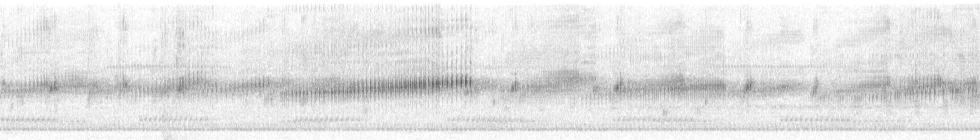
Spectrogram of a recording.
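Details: Night chorus of eastern dwarf green tree frogs in an Australian rainforest. A shrill continuous trill swells and fades over a constant droning tone, with brief chirps recurring roughly twice a second and one sharp knock.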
